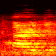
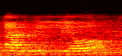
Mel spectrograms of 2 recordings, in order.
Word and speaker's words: Tarjo: Tarjo po, hindi po Tardio. Kasi ako rin po, nung muna ko makita yung asawa ko, Tardio rin ang bigkas ko sa apelido niya.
